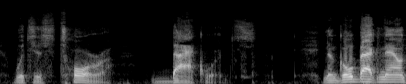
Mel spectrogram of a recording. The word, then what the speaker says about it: Torah: t o r h the hebrew word pronounced torah meaning the law of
